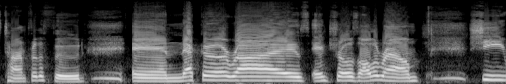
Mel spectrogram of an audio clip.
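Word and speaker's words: Nneka: It's the double N is pronounced ne. So it's NECA.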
